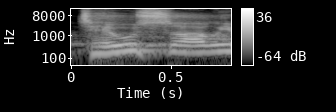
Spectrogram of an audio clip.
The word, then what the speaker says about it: 제우스: 주스 주스이 주스 주스 주스 이렇게 마시는게 아니라 주스 저기 어떻게 영어로 한번 해봐 우리 저기 민기가 한번 예 뭐라고 저 저기 발음 하 나 아 스하고 제우스 발음을 해 수라 그러 제우스 신을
